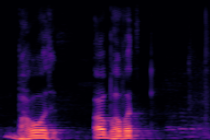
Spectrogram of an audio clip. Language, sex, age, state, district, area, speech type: Sanskrit, male, 30-45, Maharashtra, Nagpur, urban, spontaneous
